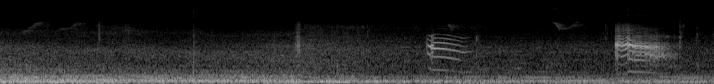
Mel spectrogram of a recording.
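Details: Ginger cat, a female, waking up after sleeping on her back, giving two short high chirping meows a couple of seconds apart, the second brighter, over steady loud background hum.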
